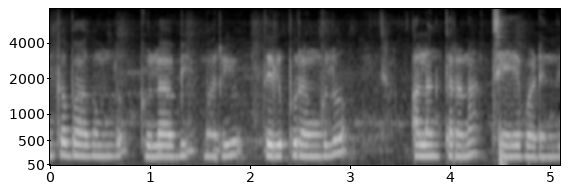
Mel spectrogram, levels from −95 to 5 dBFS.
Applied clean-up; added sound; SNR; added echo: none; none; none; none.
